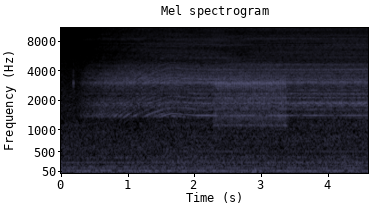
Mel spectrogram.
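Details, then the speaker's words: Sony power supply from an SGI O2 in a WeatherSTAR XL, sent in for shutting off one day, bench-tested with a sacrificial drive as load: thin whine climbs as drive spins up, then even hum; supply runs normally. "that one fired up power supply is running"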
